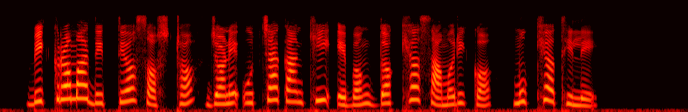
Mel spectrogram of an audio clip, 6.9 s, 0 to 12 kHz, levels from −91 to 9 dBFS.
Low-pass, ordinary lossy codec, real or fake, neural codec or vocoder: 7.2 kHz; none; real; none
